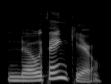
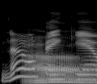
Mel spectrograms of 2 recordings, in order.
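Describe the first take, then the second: First: It is said in the speaker's normal voice. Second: It is said in a put-on dumb voice.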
